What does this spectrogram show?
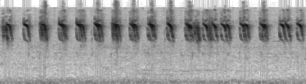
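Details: High, piercing chips from a velvet-fronted nuthatch, used to lure birds, repeated steadily about five times a second, some doubled, above faint low background noise.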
